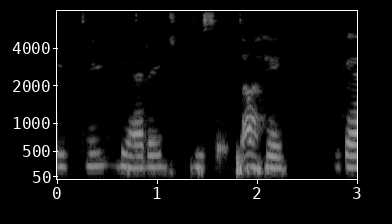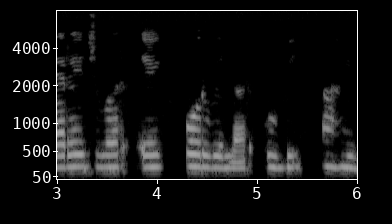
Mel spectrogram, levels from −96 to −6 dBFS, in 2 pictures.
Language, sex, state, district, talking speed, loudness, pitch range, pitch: Marathi, female, Maharashtra, Dhule, 110 wpm, -44 LUFS, 210-220 Hz, 215 Hz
